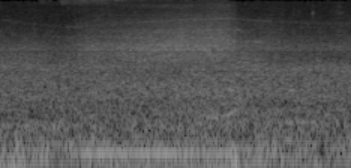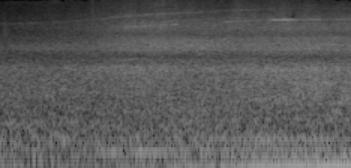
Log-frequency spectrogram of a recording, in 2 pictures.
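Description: Steady low rumble and hum of a New Jersey Transit passenger train heard from down the track, swelling a little louder near the end.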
